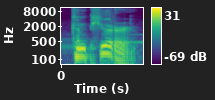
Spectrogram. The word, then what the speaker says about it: computer: Перше - це аспірація на К. К кк має бути з придахом к computer. А далі йде найпоширеніший звук в англійській мові. Якщо ви знаєте, про що йде мова, напишіть в коментарі. Але це не буде computer, а computer. І в кінці з'являється flap t computer.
